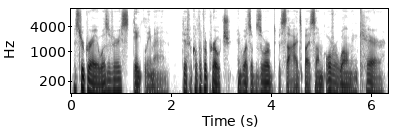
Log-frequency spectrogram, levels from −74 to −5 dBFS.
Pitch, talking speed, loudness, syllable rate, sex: 90 Hz, 170 wpm, -19 LUFS, 5.3 syllables/s, male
